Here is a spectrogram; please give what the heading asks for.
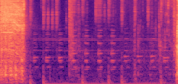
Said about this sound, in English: I'm gonna try to drill through that insulation and see how far we get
